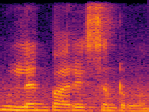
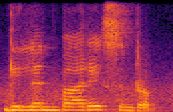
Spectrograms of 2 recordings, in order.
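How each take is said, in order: First: The first word begins with a 'gu' sound. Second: The first word begins with a 'gi' sound.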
